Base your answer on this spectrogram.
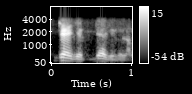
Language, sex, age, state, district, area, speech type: Sindhi, male, 45-60, Delhi, South Delhi, urban, conversation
